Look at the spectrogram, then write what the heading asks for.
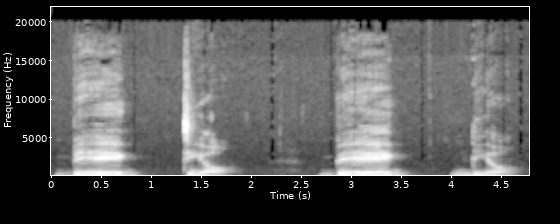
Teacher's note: Instead of releasing that G, big deal, you're holding the G with the back of the tongue up to the soft palate and then going straight into the D for deal.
